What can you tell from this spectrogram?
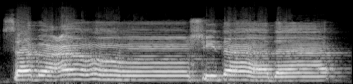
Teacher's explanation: تنوین کی آواز کو ناک میں چھپا کر کے پڑھیں گے، اخفا کر کے پڑھیں گے۔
